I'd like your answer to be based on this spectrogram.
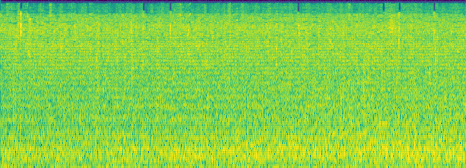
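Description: Steady rain falls over a green springtime forest, a dense, even hiss of drops on leaves and ground with no pauses or other sounds.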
